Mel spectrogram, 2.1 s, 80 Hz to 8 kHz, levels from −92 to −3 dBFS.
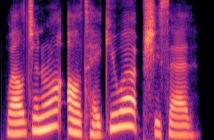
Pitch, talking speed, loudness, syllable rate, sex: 205 Hz, 225 wpm, -15 LUFS, 5.6 syllables/s, female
